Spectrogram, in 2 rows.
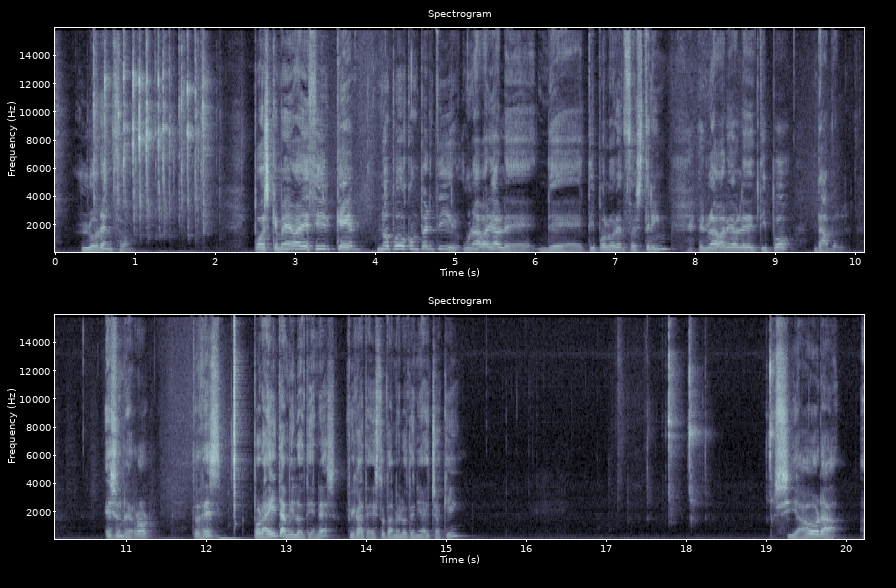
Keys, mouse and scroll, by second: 0.0-1.3 typing, 12.2-14.8 scroll down 1, 14.8-15.6 scroll down 1, 15.6-16.9 scroll down 1, 16.9-17.8 scroll down 1, 17.8 scroll down 1, 18.0 ctrl+p, 19.0 ctrl+p.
